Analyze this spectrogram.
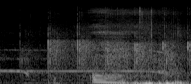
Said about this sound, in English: And I'm thoroughly impressed with this crowd that you came to church on Game 7 on the World Series tonight. I am thoroughly impressed. Give yourselves a big hand.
